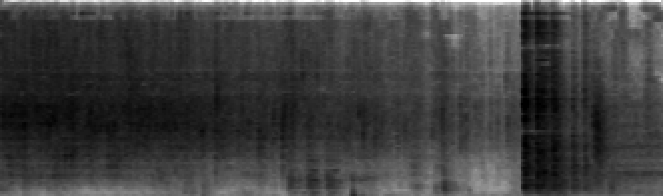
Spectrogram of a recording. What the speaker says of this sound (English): And then I'm going to let the asparagus cook.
